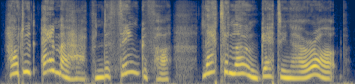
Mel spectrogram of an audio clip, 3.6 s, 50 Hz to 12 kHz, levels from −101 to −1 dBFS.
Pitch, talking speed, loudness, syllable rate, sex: 310 Hz, 220 wpm, -18 LUFS, 6.2 syllables/s, female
